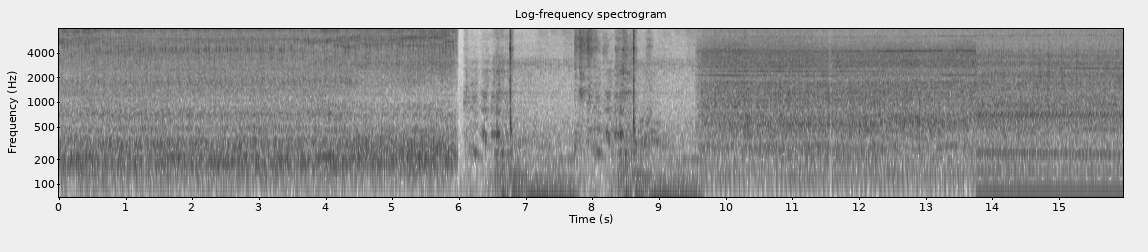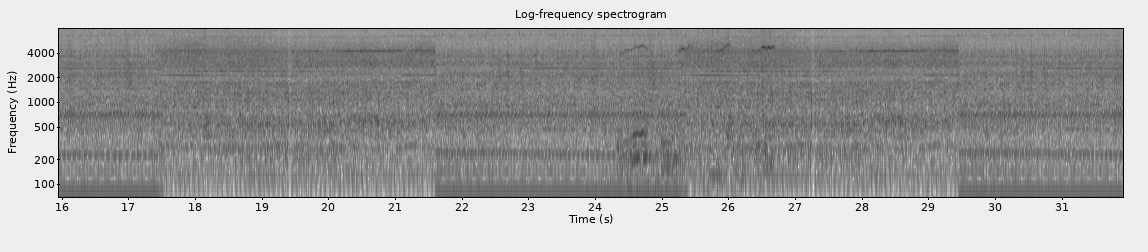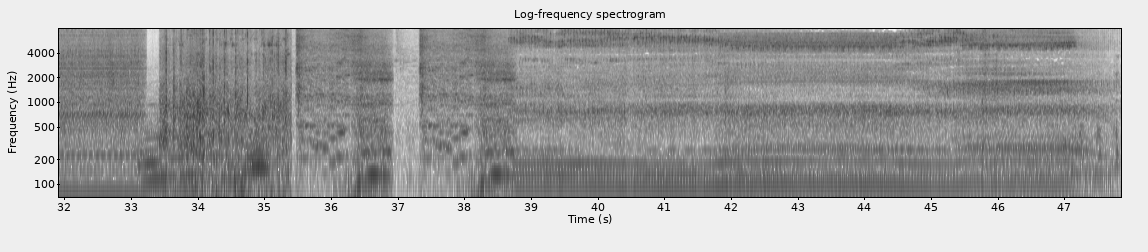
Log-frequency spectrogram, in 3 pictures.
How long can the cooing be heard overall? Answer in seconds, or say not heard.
6 s.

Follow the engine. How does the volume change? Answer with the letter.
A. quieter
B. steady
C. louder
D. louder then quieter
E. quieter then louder
B.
